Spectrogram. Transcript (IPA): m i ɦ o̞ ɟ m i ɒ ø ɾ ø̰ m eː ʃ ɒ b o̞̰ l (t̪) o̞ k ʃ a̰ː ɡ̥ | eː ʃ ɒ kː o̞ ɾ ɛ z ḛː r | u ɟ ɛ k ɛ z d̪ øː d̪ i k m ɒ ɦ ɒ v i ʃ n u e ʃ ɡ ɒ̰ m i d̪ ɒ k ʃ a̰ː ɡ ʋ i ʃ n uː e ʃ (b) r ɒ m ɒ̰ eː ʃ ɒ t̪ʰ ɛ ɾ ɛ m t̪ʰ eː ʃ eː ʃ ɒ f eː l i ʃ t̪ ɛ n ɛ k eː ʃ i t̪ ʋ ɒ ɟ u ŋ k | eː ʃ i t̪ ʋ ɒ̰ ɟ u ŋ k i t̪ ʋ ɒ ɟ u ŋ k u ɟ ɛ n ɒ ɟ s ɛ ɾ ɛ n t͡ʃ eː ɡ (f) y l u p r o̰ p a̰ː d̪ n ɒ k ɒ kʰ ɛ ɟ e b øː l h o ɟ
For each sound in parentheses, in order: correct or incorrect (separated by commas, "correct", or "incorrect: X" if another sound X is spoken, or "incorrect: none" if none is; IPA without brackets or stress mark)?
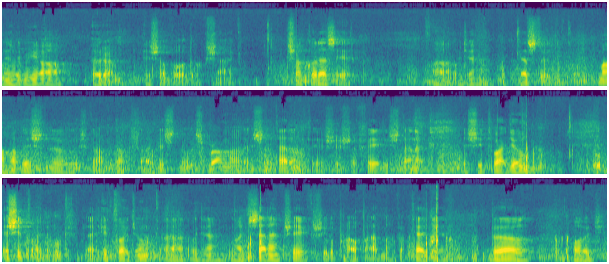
incorrect: d̪, correct, incorrect: ʃ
